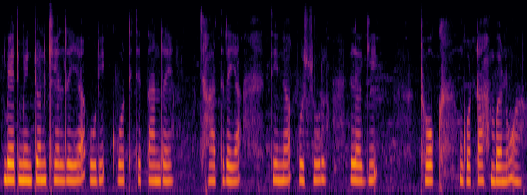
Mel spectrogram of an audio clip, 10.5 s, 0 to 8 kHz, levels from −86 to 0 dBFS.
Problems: background sounds at intervals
